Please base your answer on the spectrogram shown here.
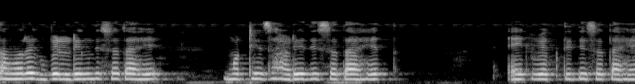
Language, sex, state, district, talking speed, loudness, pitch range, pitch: Marathi, female, Maharashtra, Dhule, 125 wpm, -15 LUFS, 240-250 Hz, 245 Hz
